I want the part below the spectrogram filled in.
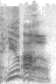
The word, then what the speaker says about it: Hublot: Yeah, Hublot. That's what they say. – Hublot, is that what it is? – Yeah, Hublot.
